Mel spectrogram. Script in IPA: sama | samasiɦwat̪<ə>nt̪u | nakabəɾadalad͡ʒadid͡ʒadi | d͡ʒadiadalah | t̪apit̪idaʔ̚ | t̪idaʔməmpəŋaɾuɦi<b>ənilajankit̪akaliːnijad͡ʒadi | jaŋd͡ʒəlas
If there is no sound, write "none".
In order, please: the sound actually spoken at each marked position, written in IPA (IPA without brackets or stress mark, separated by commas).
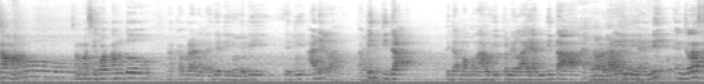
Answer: a, p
